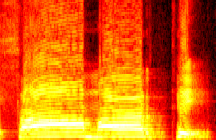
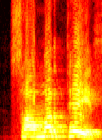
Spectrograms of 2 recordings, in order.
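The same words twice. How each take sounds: First: सामर्थ्य loud and very slow, saa-mar-thya; drawn-out model pronunciation. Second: Said in the usual way. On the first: Shown as a demonstration. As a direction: stretch every syllable of सामर्थ्य loudly for the class. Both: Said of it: "बोलो बार बार मेरे संगे".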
